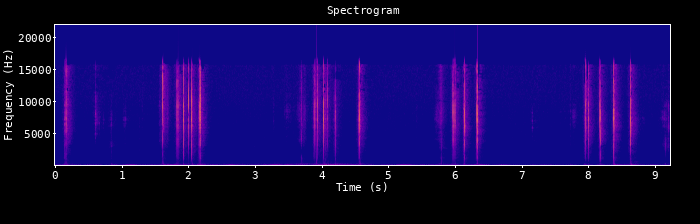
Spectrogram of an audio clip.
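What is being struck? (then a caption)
Ridged plastic bottle cap. Long nails tap and scratch a white ridged plastic cap on a small amber glass bottle. Sharp, bright clicks come in quick clusters, each dying away almost instantly, with soft scratchy rustling between them.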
